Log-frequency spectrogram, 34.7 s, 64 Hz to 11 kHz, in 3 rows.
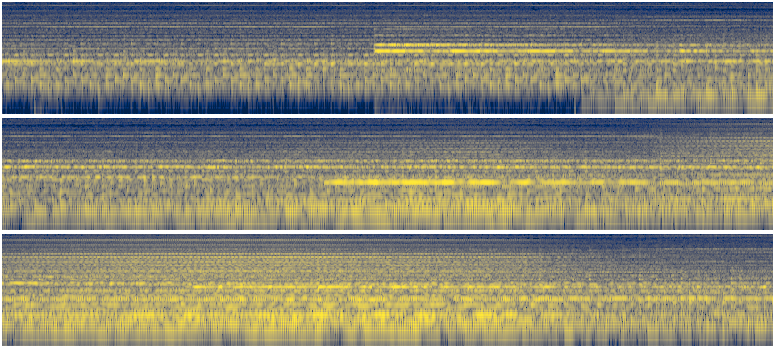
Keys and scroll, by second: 15.9 2, 16.7 4, 23.5 2, 26.4 ].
